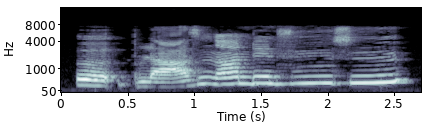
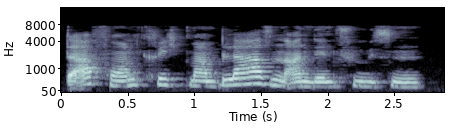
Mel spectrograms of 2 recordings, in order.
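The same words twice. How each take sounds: First: "Blasen an den Füßen" asked loud and high, rising in disbelief; baffled question. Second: Said in the usual way. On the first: Acted. Dragon Udo baffled by Oskar's warning about blisters. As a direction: repeat "Blasen an den Füßen" as if it makes no sense. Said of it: "fragt Udo verblüfft".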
